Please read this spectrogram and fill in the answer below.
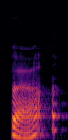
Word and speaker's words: ف: Now, as you notice, the fa is produced from the lips. It's an easy letter. It's very common in almost every language, and it's like the F in English, like find or something like that. Nothing new, same pronunciation, same everything.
